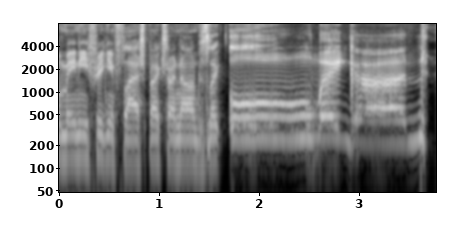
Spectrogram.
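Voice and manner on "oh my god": high, very slow oh my God; long exasperated groan of oh my God; drawn-out exasperation. Retold or imitated. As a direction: stretch it out in disbelief. Recalling flashbacks, exasperated.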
